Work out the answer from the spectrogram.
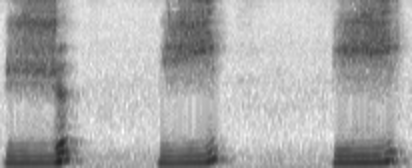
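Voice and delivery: "je, ji, ji." each held with a soft zh onset; soft g syllables. Shown as a demonstration. Teacher contrasting the g rule for children, soft g syllables. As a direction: draw out "je, ji, ji." one by one. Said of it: "alors qu'ici on a".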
